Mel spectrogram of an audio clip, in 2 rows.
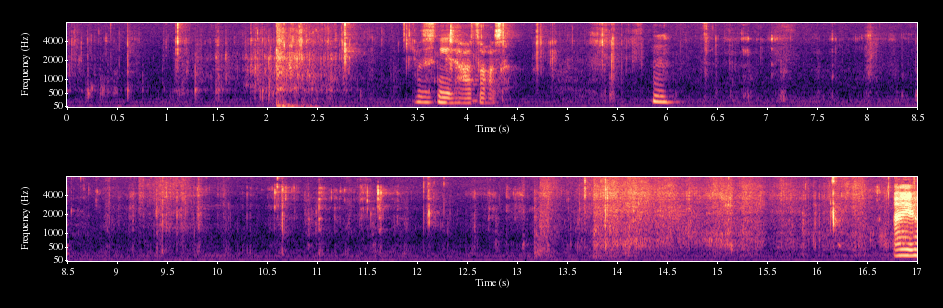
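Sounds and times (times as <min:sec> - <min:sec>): soft chewing: 0:00.0 - 0:02.1, 0:04.5 - 0:13.8, 0:14.8 - 0:16.9.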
